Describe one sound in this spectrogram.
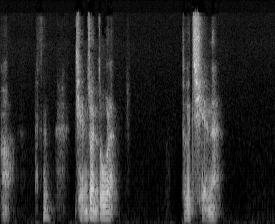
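An elderly man speaks calmly into a close microphone, in short phrases.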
